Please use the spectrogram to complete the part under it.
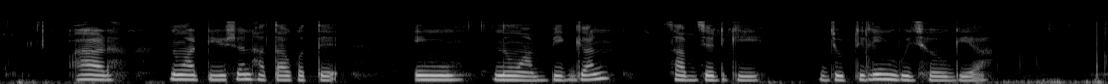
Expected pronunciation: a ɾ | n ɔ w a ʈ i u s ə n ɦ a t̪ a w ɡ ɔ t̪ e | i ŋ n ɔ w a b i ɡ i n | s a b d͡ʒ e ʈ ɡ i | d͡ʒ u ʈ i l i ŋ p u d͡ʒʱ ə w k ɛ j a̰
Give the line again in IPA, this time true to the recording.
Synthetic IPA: a ɾ | n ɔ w a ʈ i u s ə n ɦ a t̪ a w k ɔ t̪ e | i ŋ n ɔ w a b i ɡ a n | s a b d͡ʒ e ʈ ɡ i | d͡ʒ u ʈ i l i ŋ b u d͡ʒʱ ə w ɡ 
